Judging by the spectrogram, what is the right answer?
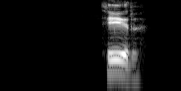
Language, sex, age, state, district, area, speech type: Santali, male, 18-30, West Bengal, Purba Bardhaman, rural, read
